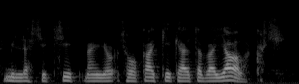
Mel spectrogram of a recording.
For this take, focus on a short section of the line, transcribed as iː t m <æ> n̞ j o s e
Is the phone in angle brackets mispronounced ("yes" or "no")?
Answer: no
